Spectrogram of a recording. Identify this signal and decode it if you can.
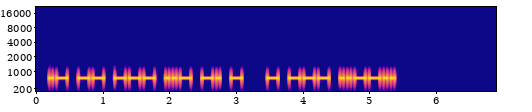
Morse code, heard as a keyed tone, about 21 wpm, 700 Hz. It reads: AMOUNT TO?
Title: Sentences from Top 1000 Words - Review Part 4 - 22wpm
